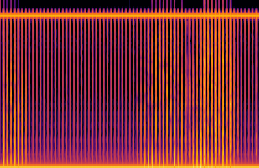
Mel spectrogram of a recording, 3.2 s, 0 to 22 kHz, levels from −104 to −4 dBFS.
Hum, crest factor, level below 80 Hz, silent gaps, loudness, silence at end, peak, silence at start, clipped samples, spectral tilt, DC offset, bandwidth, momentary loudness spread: none; 16 dB; -32 dBFS; none; -11 LUFS; 0 s; 0 dBFS; 0 s; 0.1%; -2 dB/octave; 10%; over 20 kHz; 2 LU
